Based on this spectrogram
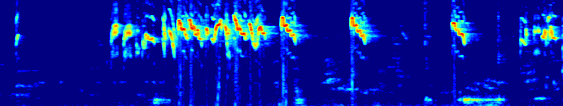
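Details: Lure song of the Lombok yellow kecial, a white-eye, used to draw rival birds into singing: a dense twittering burst of high chirps followed by sparse, single downslurred whistled notes, with soft low hums in the gaps.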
